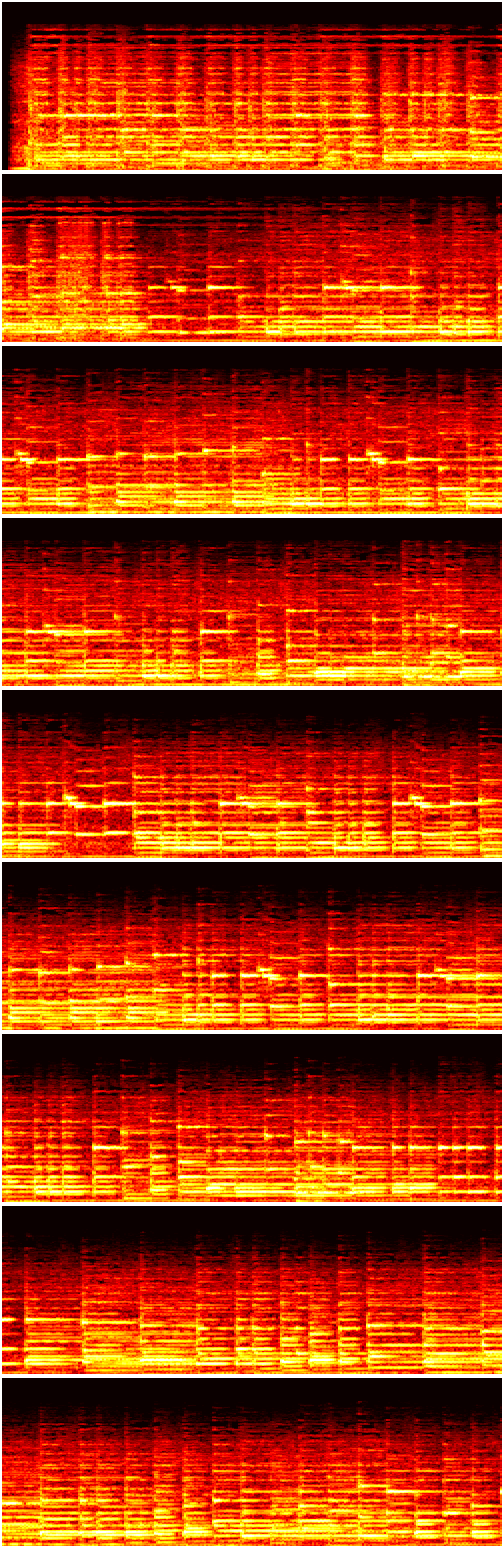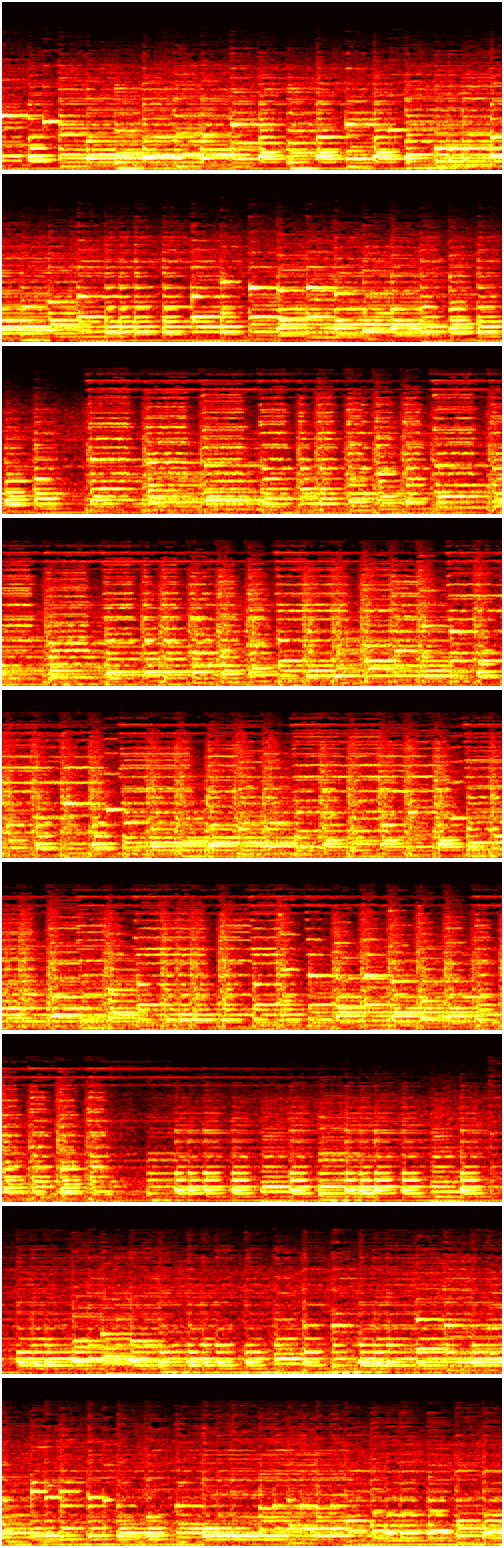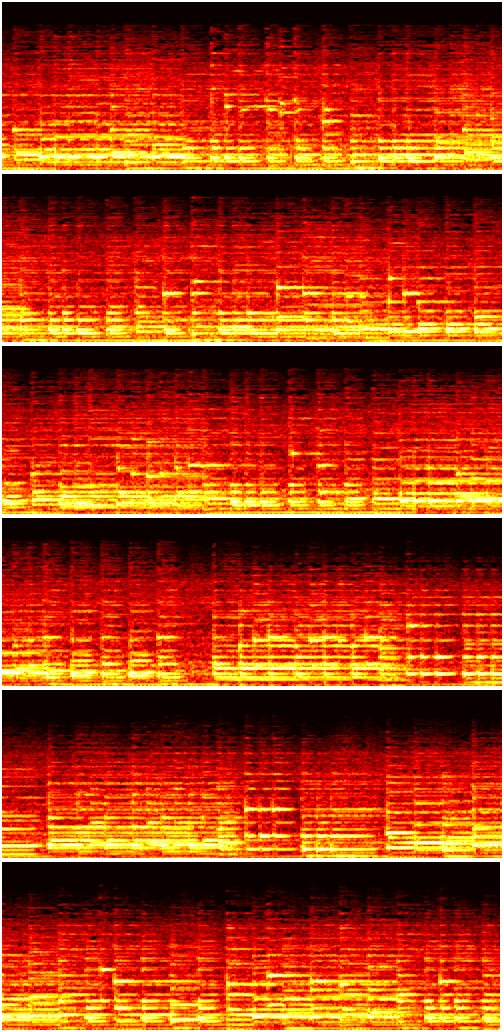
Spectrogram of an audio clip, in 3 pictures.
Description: Unknown Tunes on Wurlitzer APP Rolls
It is a Wurlitzer BX orchestrion with piano, mandolin, violin pipes, bass drum, snare drum, and triangle.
